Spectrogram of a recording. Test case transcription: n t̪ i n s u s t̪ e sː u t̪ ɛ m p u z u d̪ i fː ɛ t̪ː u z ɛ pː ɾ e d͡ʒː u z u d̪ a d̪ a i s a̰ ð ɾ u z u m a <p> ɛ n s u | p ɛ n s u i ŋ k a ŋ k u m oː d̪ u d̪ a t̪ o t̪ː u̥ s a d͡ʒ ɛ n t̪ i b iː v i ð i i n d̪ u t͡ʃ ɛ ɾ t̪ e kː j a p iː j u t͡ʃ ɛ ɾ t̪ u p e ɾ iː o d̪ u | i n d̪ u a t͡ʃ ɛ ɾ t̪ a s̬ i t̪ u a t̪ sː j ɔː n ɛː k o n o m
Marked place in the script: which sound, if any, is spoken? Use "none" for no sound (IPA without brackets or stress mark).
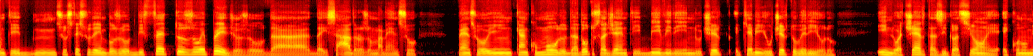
p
